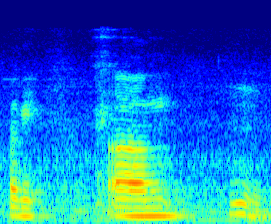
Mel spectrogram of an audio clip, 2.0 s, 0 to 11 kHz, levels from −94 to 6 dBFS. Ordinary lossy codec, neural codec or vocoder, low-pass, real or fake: none; none; 7.2 kHz; real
